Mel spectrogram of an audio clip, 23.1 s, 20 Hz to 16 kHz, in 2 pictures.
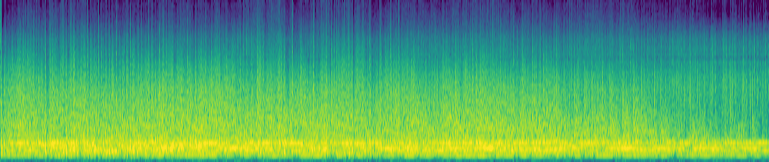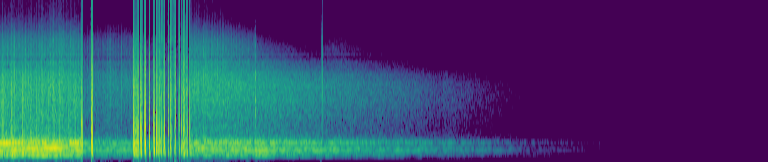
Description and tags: Distorted Elemnts 04
various recordings and soundfiles -> distorted -> ableton corpus -> amp
amp, corpus, distorted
